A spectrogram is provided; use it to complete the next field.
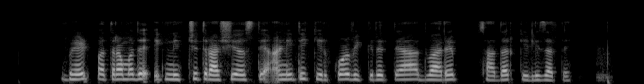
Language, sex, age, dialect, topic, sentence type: Marathi, female, 51-55, Northern Konkan, banking, statement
